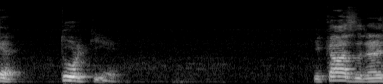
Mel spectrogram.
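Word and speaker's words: Türkiye: You say it, Turkiye. Yakaza, did I say it right? Turkiye. That's how you say Turkey, the country of Turkey, in Turkish. You say Turkiye.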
